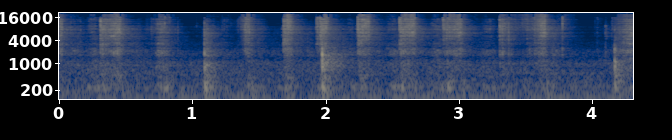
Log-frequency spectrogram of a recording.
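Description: A knife slicing lengthwise through a dandelion root, producing a series of soft scraping, rasping cuts with a few sharper taps on a cutting board, close and fairly quiet, with no talking.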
